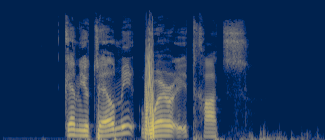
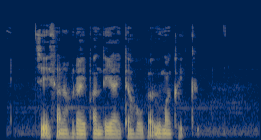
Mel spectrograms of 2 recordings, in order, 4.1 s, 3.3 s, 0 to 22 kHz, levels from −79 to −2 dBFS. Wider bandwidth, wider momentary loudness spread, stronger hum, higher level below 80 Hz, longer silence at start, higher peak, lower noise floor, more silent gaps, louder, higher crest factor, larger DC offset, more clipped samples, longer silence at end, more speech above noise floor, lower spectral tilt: first, 15.5 kHz vs 11.5 kHz; about the same, 14 LU vs 13 LU; neither; first, -44 dBFS vs -50 dBFS; first, 0.8 s vs 0.45 s; first, 0 dBFS vs -8 dBFS; first, -69 dBFS vs -55 dBFS; neither; first, -22 LUFS vs -27 LUFS; about the same, 24 dB vs 20 dB; neither; neither; about the same, 0.75 s vs 0.8 s; first, 48 dB vs 29 dB; about the same, -4.5 dB/octave vs -5.5 dB/octave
